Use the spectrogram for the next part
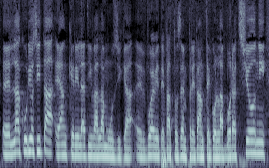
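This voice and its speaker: A man's voice: medium pitch, fairly quick. A man hosting a casual radio music interview, with informal, hesitant phrasing.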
